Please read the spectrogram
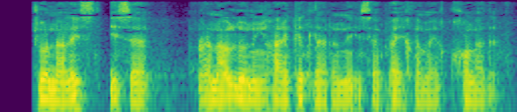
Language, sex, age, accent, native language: Uzbek, male, 18-24, Surxondaryo, Uzbek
